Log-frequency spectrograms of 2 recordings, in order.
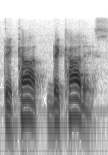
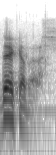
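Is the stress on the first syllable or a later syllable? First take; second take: later; first. First: The stress is on a later syllable. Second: The stress is on the first syllable. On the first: The speaker calls it wrong. "is actually what I did" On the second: The speaker calls it right. "Because the accent is on the E"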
